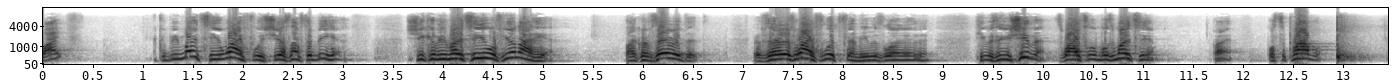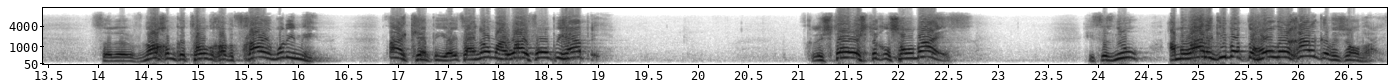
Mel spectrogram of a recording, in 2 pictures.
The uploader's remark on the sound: Shiur recorded in Yeshivas Ohr Reuven, Monsey, NY.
